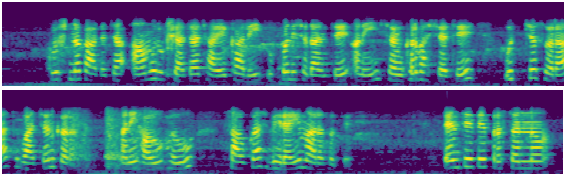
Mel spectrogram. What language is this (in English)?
Marathi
